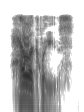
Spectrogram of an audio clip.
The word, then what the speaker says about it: Heracles: Zeus would have called Hercules Heracles, which is how his fucking name is in Greece. Hercules is the Roman equivalent of Heracles.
